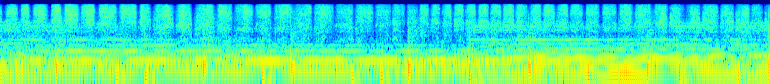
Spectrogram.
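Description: Fingertips press a small piece of pink sandpaper and rub it back and forth along a long, solid, unfinished light wooden (maple-like) Telecaster guitar neck lying on carpet. Steady, scratchy sanding strokes make a rhythmic rasp with a bright, hissy top. A sustained low tonal hum runs underneath throughout.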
